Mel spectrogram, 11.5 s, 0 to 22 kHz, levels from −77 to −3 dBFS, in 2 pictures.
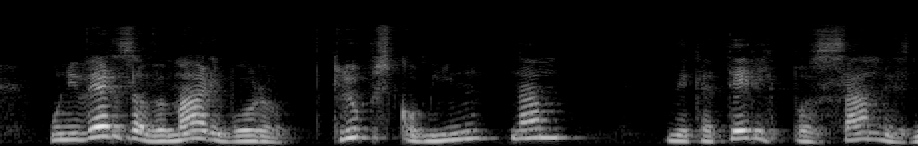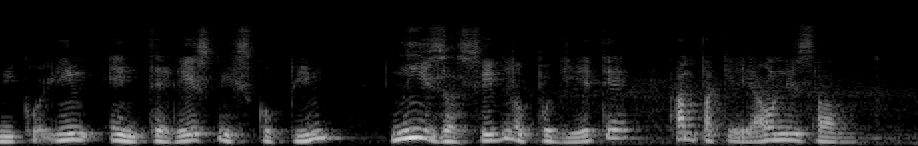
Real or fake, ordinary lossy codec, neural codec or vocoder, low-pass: real; AAC, 48 kbps; none; 10.8 kHz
